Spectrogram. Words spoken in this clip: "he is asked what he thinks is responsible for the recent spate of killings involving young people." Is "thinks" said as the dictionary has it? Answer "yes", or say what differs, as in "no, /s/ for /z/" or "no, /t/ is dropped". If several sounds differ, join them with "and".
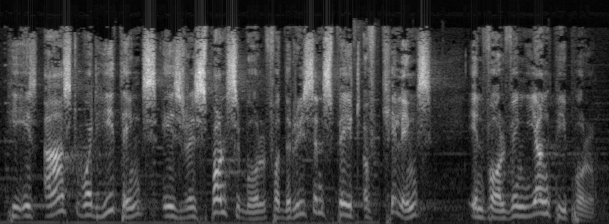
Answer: yes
